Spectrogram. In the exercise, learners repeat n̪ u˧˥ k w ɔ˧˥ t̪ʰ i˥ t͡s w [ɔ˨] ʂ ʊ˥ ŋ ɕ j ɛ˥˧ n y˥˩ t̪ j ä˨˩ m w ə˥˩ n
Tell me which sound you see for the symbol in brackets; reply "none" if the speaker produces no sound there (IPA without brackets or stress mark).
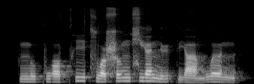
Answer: ɔ˨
